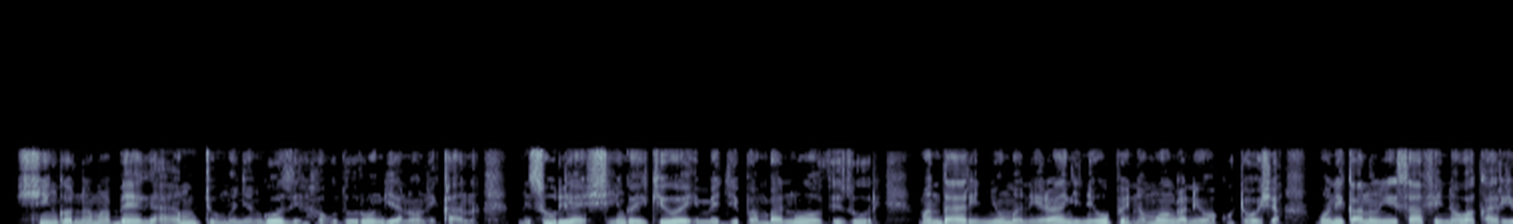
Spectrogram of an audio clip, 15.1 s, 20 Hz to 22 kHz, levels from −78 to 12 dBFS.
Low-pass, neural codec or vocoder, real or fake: 7.2 kHz; none; real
